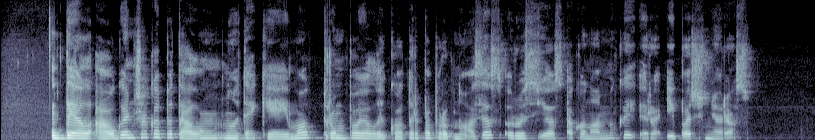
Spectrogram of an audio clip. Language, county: Lithuanian, Klaipėda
